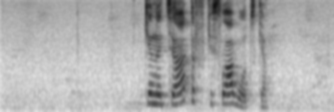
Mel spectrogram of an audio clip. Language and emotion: Russian, neutral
